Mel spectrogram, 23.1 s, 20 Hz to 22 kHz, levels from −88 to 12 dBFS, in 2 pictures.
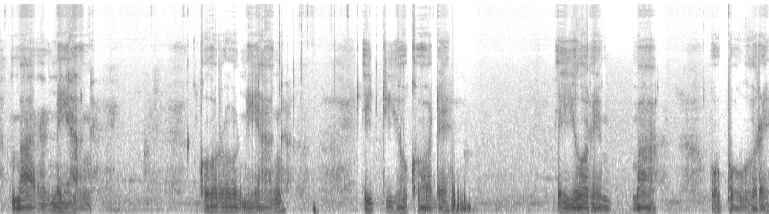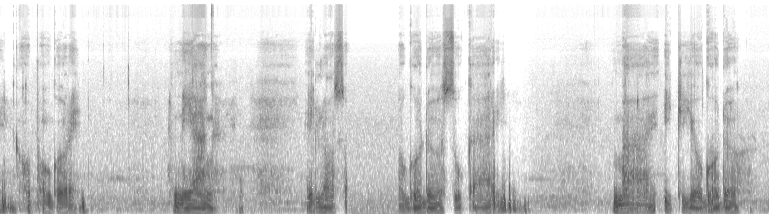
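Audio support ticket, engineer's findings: Gain pumping, whole clip: roughly 15 dB swing, dynamics squashed. Likely mic gain set far too high with a fast limiter clamping it. Unlike noise suppression, the noise is never removed, only modulated.

Call audio freeze, 9.07–9.50 s and 16.73–17.53 s: last sound stretched into a fading buzz or hiss for about 0.41 s and 0.78 s, then audio resumes where it stopped with nothing skipped. Likely jitter buffer underrun from delayed packets. Unlike packet loss, no content is missing, only a gap inserted.

Jitter buffer speed-up, 13.20–14.34 s (131%, roughly 0.4 s cut), 14.89–15.36 s (109%), 21.56–22.36 s (107%): hurried delivery at unchanged pitch. Receiver trimming pitch-period slices to drain excess buffered delay. Unlike resampling, the pitch doesn't rise.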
